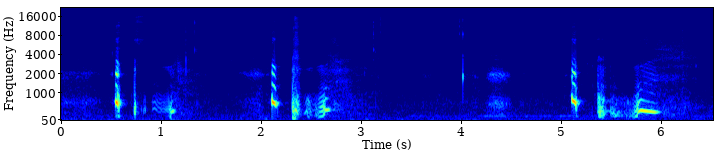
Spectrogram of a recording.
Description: My allergies are really acting up again... Sometimes they cause those crazy rapid sneezes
